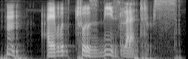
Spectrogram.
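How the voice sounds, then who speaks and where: A woman's voice: on the low side, animated, moderate pace, no echo. A woman voicing a curious young student who asks her teacher plain, eager questions.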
